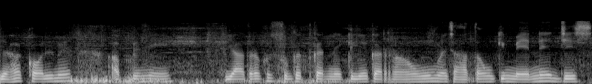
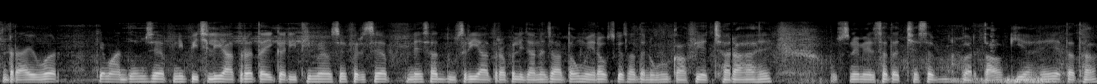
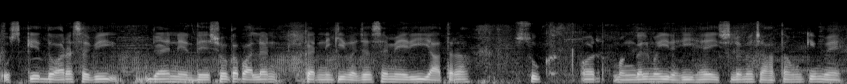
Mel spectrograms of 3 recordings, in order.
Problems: background sounds at intervals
